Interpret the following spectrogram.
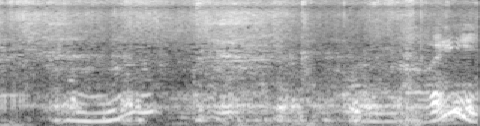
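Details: Litter of two-week-old Redbone Coonhound puppies in Ontario, Canada, one wriggling as it is handled: drawn-out rising and falling whines and yelps, several overlapping, over a faint background hum.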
